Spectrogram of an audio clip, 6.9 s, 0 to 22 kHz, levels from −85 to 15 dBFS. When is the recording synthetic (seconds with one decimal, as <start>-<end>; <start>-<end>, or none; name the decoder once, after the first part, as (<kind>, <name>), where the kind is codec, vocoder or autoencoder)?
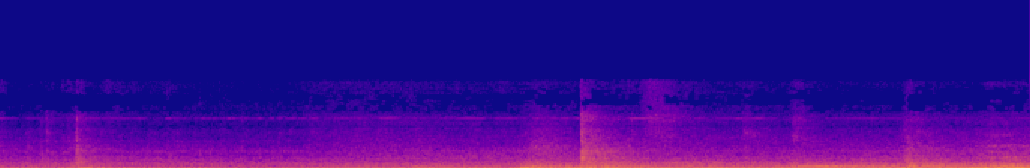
none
